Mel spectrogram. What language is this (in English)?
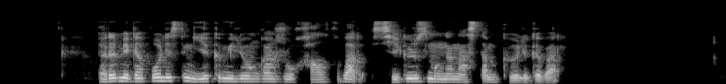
Kazakh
